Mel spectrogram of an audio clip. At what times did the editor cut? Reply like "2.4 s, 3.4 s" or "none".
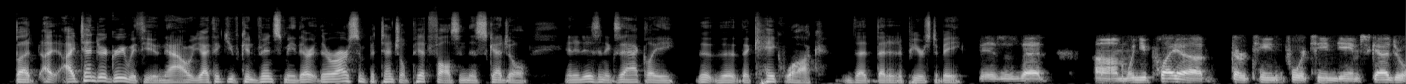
9.8 s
